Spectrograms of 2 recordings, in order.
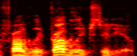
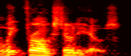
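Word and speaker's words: Frog Leap Studios: from Leapfrog Studio or Frog Leap Studio. Two fun facts. First and foremost, I said it wrong for like 4 months before Jeff corrected me. I called it Leapfrog Studios, and then finally Jeff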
